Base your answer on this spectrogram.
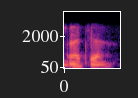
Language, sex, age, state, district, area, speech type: Kashmiri, male, 30-45, Jammu and Kashmir, Kupwara, rural, conversation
